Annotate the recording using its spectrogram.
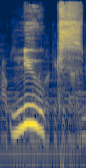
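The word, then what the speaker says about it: Newkes: Nukes. But it's spelled N-E-W.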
